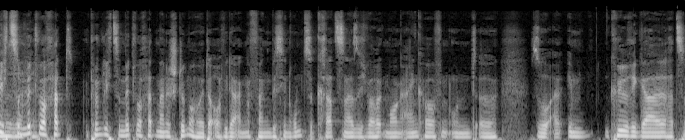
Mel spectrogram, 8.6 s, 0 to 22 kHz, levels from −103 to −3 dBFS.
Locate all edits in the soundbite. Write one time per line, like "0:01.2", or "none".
none

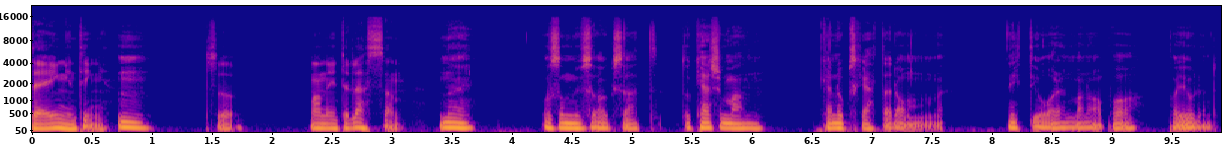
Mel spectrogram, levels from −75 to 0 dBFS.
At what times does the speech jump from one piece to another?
none

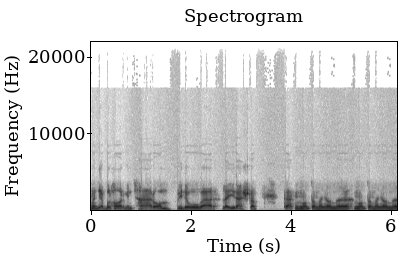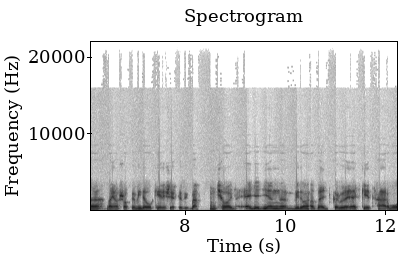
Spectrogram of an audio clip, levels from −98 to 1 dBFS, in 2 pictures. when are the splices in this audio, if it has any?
0:05.3
0:10.5

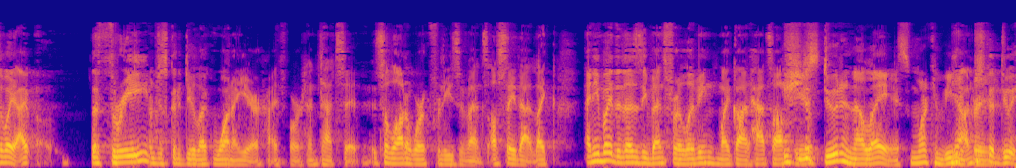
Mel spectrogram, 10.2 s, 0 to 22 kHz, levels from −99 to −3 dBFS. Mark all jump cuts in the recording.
0:01.5
0:02.8

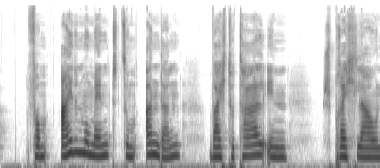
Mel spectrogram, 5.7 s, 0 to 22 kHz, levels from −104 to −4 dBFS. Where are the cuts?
none

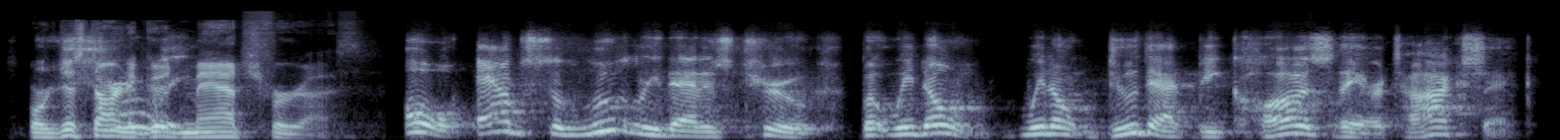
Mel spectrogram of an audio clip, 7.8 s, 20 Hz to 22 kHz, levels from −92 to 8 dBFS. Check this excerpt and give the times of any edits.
0:01.9

